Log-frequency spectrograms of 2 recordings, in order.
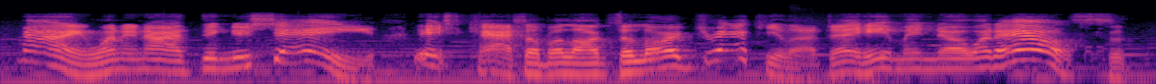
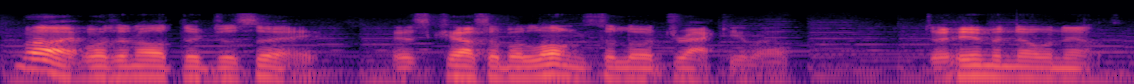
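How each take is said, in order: First: It is said in a Skeleman-like voice. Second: It is said in an imposing voice.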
